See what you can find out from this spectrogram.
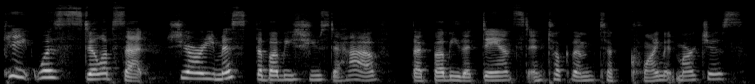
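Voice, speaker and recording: A woman reading a children's picture book aloud in an expressive, animated way, as a storyteller. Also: mid-range voice, a little slow, few pauses. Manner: animated, acts out character dialogue. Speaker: storybook reader.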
